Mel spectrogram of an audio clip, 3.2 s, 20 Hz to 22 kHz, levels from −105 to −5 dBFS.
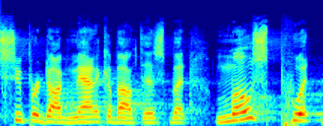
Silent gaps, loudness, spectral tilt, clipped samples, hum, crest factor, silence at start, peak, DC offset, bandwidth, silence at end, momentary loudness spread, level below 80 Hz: none; -30 LUFS; -4.5 dB/octave; under 0.1%; none; 18 dB; 0 s; -12 dBFS; under 0.1%; 10.5 kHz; 0 s; 12 LU; -56 dBFS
